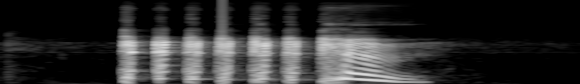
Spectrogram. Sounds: Throat clearing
